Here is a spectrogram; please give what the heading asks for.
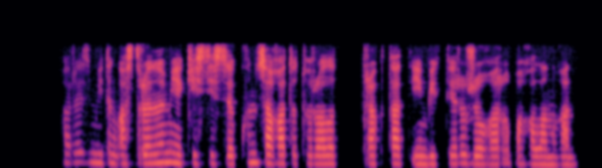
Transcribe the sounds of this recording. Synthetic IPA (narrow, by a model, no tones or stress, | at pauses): pʰaɾezmijd̪ɪŋast̪ro̞no̞mʲijakʲʰe̞st̪e̞sɪkʲʰʏnsɑʁɑt̪ət̪ʰuɾɑlˠə | t̪rakt̪at̪e̞mbe̞k̚t̪e̞ɾɪʒo̞ʁɑɾəbɑʁɑlˠɑɴʁɑn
